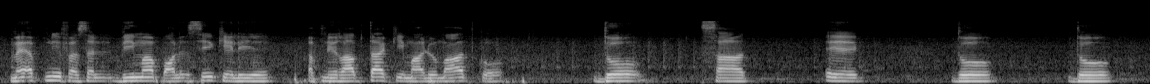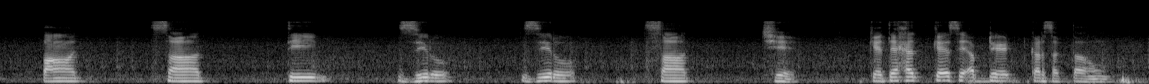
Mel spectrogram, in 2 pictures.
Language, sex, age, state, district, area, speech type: Urdu, male, 18-30, Bihar, Purnia, rural, read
